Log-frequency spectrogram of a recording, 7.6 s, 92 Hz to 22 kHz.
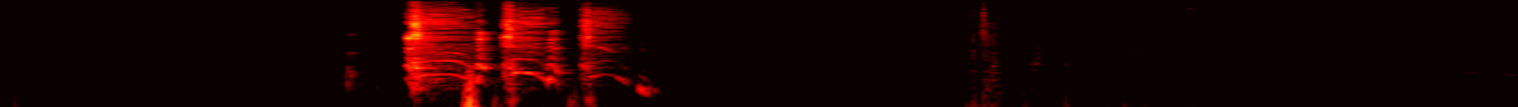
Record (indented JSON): {
  "three_cough_length": "7.6 s",
  "three_cough_amplitude": 17892,
  "three_cough_signal_mean_std_ratio": 0.24,
  "survey_phase": "beta (2021-08-13 to 2022-03-07)",
  "age": "18-44",
  "gender": "Female",
  "wearing_mask": "No",
  "symptom_cough_any": true,
  "symptom_sore_throat": true,
  "symptom_fatigue": true,
  "symptom_onset": "3 days",
  "smoker_status": "Never smoked",
  "respiratory_condition_asthma": false,
  "respiratory_condition_other": false,
  "recruitment_source": "Test and Trace",
  "submission_delay": "2 days",
  "covid_test_result": "Positive",
  "covid_test_method": "RT-qPCR"
}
